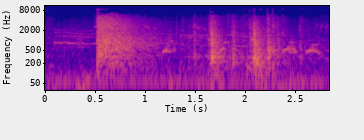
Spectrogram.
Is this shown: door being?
yes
